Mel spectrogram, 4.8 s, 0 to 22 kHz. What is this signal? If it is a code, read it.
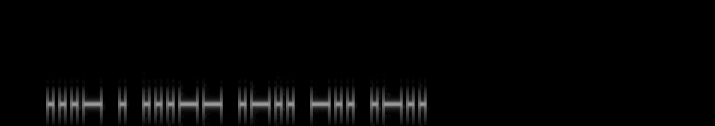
Morse code, heard as a keyed tone, about 31 wpm, 690 Hz. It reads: VE3LDL
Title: DXCC-100 Call Signs - 6 Characters - 30wpm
